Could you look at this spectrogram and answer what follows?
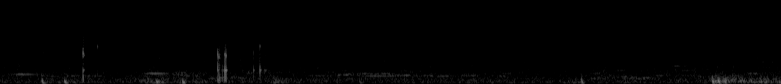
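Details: Woman's stomach growling during her period, as she says it always does: low gurgling rumbles and a few squeaky pops from the belly, with quiet gaps; ordinary borborygmi.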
